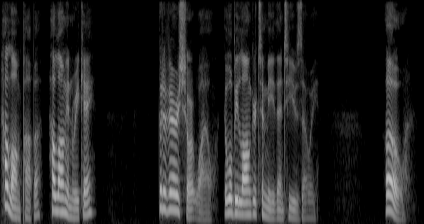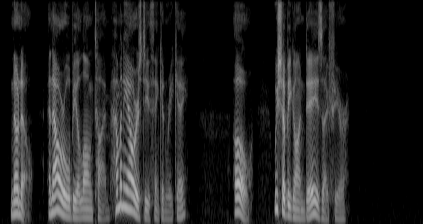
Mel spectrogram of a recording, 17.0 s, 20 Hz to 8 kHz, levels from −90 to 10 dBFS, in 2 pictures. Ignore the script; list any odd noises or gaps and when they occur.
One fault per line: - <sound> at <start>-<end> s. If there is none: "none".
none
